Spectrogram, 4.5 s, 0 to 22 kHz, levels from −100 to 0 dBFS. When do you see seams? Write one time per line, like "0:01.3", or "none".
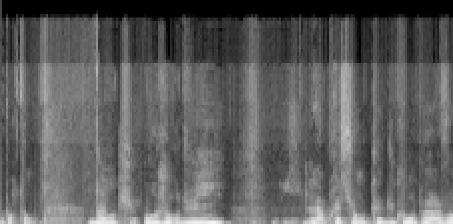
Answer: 0:01.4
